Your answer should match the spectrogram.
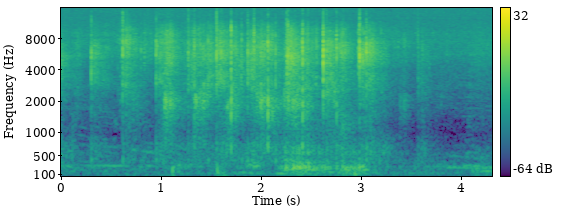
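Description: Brief scattered applause from an audience: a few people clapping unevenly. It builds over the first two seconds and dies away after about three.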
